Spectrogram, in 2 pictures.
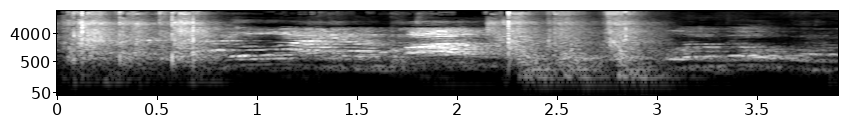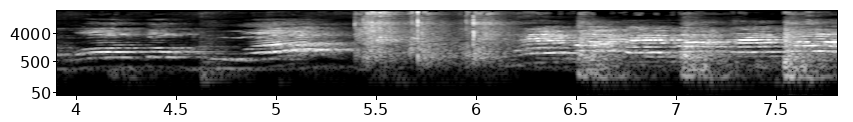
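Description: A class of schoolchildren in Indonesia performs a rhythmic clapping cheer, sharp hand claps and thumps in patterned bursts between children's chanting voices, close and lively.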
